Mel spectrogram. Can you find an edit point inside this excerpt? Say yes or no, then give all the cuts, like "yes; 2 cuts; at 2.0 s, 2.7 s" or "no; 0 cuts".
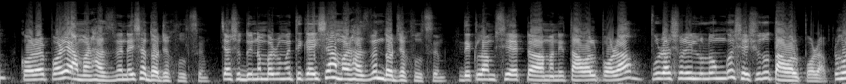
no; 0 cuts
